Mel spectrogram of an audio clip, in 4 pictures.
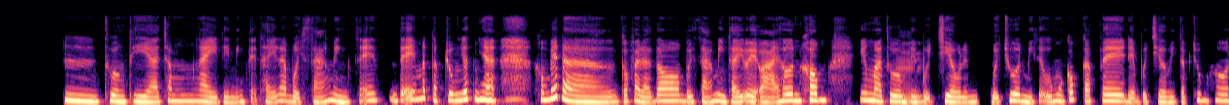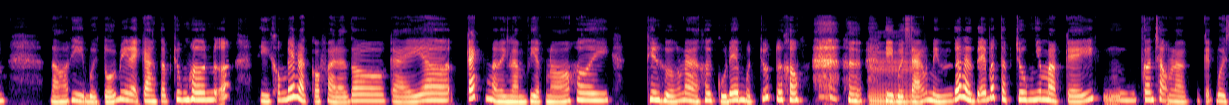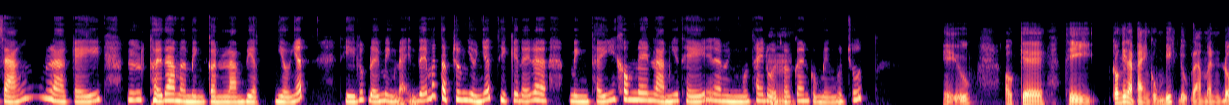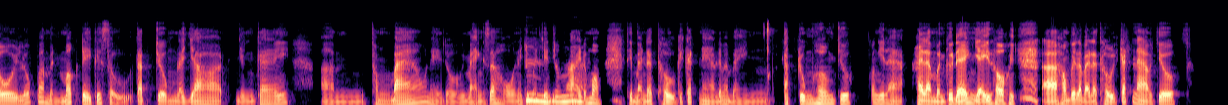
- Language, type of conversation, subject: Vietnamese, advice, Làm thế nào để duy trì sự tập trung lâu hơn khi học hoặc làm việc?
- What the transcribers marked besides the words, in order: laughing while speaking: "nha"; chuckle; other background noise; tapping; tsk; laughing while speaking: "thôi?"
